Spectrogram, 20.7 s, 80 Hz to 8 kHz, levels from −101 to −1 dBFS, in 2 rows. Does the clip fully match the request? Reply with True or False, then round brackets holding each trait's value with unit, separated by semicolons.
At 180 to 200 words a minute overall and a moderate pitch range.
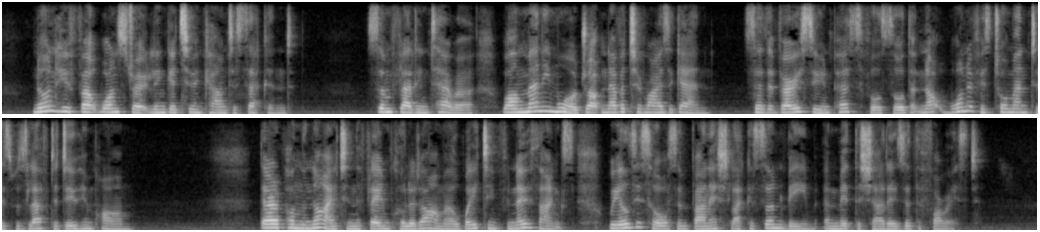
True (190 wpm; 3.7 semitones)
